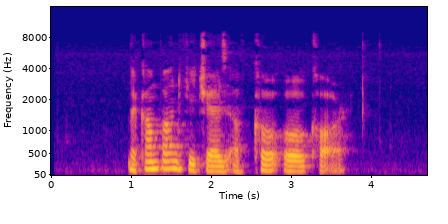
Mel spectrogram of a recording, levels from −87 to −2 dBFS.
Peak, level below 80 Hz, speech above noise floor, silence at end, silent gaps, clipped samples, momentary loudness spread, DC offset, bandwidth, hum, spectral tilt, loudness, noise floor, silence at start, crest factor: -2 dBFS; -50 dBFS; 43 dB; 1 s; none; under 0.1%; 10 LU; under 0.1%; 9 kHz; none; -7.5 dB/octave; -17 LUFS; -59 dBFS; 0.95 s; 16 dB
